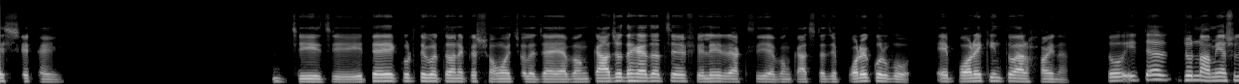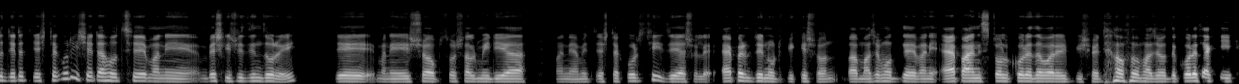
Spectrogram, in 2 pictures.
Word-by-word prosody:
সেটাই। 125 -4 -5 2.4
জি, 130 - -3 0.3
জি। - - -11 0.2
এটাই 155 +4 +4 0.2
করতে, 155 0 -2
করতে 150 -1 +1
অনেকটা 145 0 -2
সময় 135 +1 0
চলে 130 -1 -1
যায় 125 -1 +2
এবং 130 +1 -3
কাজও 145 +3 +6
দেখা 165 -1 +7
যাচ্ছে 160 0 +1 0.2
ফেলেই 140 +1 0
রাখছি 130 +1 -6
এবং 120 +1 -7
কাজটা 120 +1 -3
যে 130 - -3
পরে 150 +4 +6
করবো, 145 -5 +2 0.4
এ - - +3
পরে 145 +2 +6
কিন্তু 160 -2 -2
আর 140 - +4
হয় 130 0 -1
না। - - -12 0.4
তো 170 - 0 0.2
এইটার 220 +3 0 0.2
জন্য 205 0 +3
আমি 175 +1 0
আসলে 185 +1 -4
যেটা 190 +2 -1
চেষ্টা 165 +4 -3
করি 265 +4 -3
সেটা 190 -2 +1
হচ্ছে, 165 +1 -3 0.2
মানে 140 -1 -3 0.4
বেশ 160 0 +1
কিছুদিন 155 +1 -4
ধরেই, 150 -2 +1 0.4
যে 140 - 0 0.4
মানে 130 0 -5
এসব 140 +1 0
সোশ্যাল 140 0 -3
মিডিয়া 135 0 +1 0.4
মানে 125 0 -10
আমি 125 +1 -7
চেষ্টা 130 +2 -5
করছি 155 +4 -3 0.2
যে - - +1
আসলে 125 -1 -9 0.2
অ্যাপের 150 +4 +3
যে 155 - +4
notification 135 -1 -5 0.2
বা, 130 - +1
মাঝেমধ্যে 145 +1 -2
মানে 130 0 -2 0.2
app 145 - +4
uninstall 150 +1 +1
করে 150 -1 +5
দেওয়ার 140 -1 +4
এই 135 - -2
বিষয়টাও 130 +6 0 0.2
মাঝেমধ্যে 140 0 -1
করে 160 +1 +8
থাকি। 155 -1 +2
145 Hz, 160 wpm, -22 LUFS, 130-155 Hz, 2.4 s, করে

